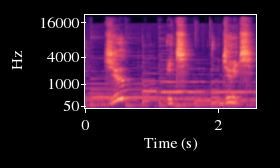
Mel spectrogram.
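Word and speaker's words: 十一: Jyuu + ichi = "Jyuu ichi".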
